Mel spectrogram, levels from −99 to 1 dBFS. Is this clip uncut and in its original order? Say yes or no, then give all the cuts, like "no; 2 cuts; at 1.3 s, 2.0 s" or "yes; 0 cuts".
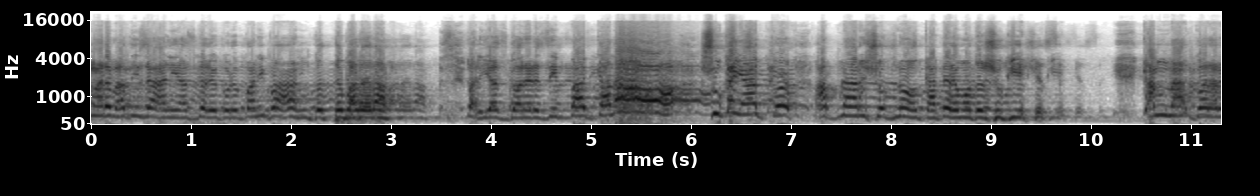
yes; 0 cuts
